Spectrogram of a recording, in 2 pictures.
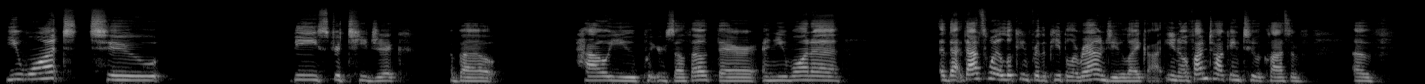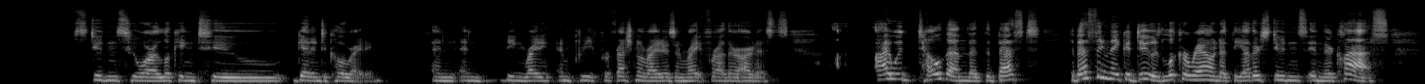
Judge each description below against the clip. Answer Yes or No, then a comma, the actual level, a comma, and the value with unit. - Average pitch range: Yes, average, 4.1 semitones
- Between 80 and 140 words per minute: No, average, 170 wpm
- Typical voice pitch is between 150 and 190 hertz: Yes, medium, 185 Hz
